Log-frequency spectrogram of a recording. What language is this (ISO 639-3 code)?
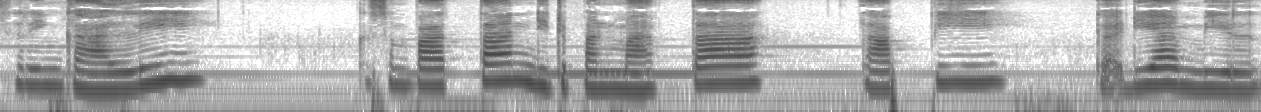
ind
